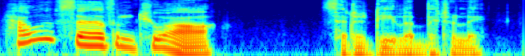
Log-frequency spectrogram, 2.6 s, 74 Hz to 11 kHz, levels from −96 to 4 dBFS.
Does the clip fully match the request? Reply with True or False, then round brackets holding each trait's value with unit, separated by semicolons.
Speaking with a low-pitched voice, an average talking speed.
True (120 Hz; 160 wpm)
